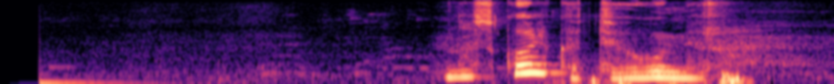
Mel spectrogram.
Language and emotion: Russian, sad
